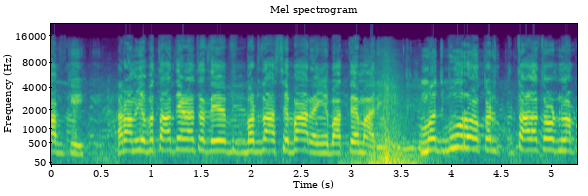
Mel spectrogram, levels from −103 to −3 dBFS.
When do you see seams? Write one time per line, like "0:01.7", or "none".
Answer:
0:03.4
